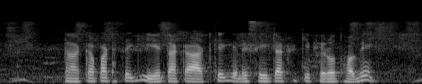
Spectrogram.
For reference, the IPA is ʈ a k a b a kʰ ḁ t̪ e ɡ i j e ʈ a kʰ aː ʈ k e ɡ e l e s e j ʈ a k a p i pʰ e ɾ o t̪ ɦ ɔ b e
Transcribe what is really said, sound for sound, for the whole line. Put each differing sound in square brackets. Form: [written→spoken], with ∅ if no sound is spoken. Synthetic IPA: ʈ a k a [b→p] a [kʰ→ʈʰ] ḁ t̪ e ɡ i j e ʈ a [kʰ→k] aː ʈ k e ɡ e l e s e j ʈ a k a [p→k] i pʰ e ɾ o t̪ ɦ ɔ b e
